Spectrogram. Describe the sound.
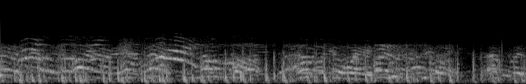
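Galloping horse hooves, a sound effect in a Western drama about General Custer, beat in a rapid, driving clip-clop under a man's shouted voice urging his horse on.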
